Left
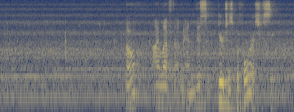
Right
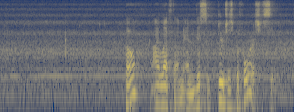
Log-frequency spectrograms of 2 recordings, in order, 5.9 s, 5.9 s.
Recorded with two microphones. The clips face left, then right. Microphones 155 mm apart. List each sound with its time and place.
2.5 s a man speaking: 35° right (ahead or behind), 0.8 m
4.4 s a man speaking: 10° right (ahead or behind), 0.8 m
